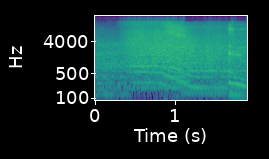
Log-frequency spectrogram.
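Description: GT3 race cars at Road America rev through the gears, their engine pitch climbing and sagging. One car's tone drops as it sweeps past, and a sharper rev cuts in near the end.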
